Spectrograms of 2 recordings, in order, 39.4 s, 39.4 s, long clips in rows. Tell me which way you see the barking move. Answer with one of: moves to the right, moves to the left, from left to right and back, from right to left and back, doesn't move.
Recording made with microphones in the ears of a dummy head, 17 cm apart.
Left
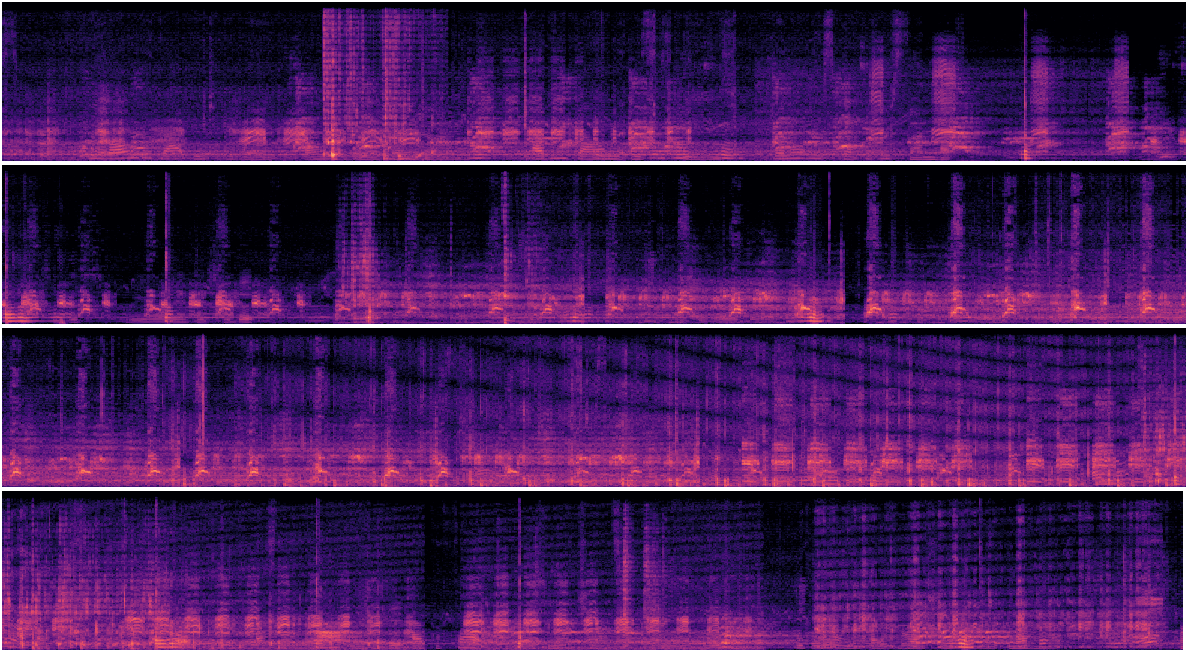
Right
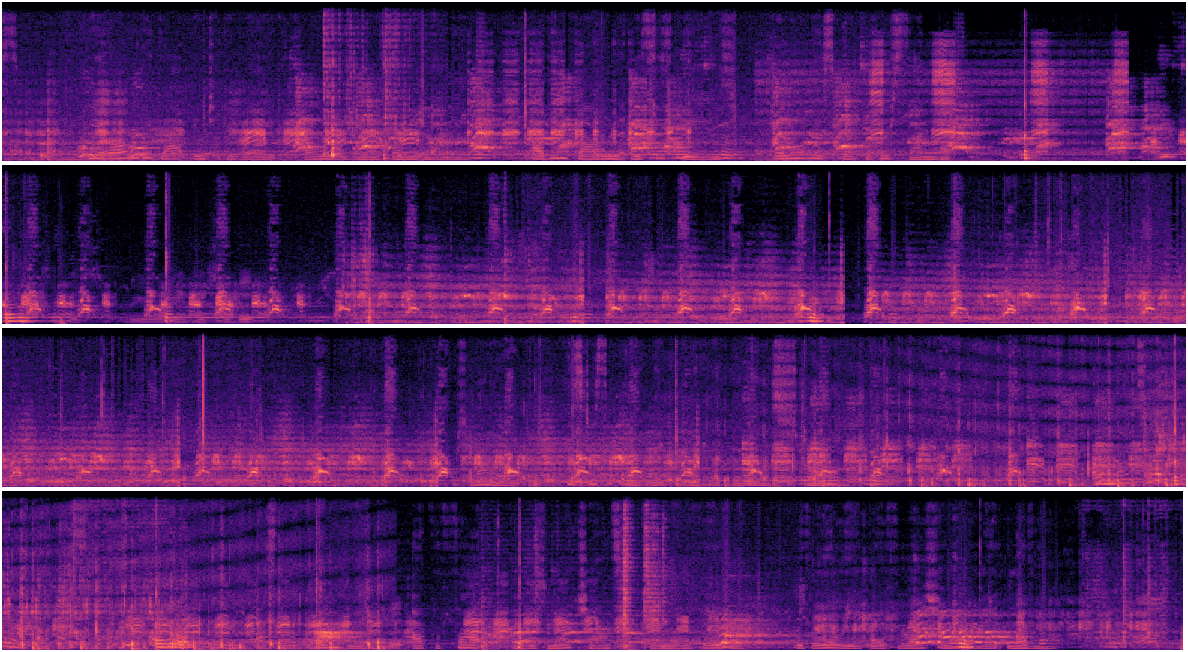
from right to left and back.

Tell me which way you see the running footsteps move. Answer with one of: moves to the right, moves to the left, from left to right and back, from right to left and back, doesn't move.
moves to the right.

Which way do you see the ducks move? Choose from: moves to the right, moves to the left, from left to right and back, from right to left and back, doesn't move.
moves to the left.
